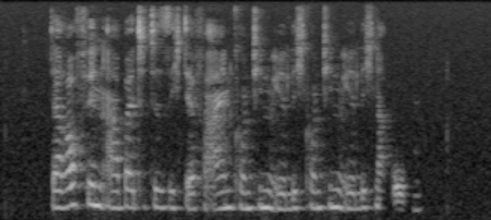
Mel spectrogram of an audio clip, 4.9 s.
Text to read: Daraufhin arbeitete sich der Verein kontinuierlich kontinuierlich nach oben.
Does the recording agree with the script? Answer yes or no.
yes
